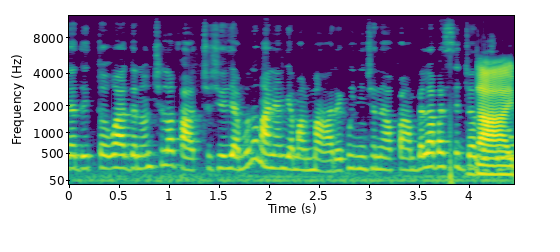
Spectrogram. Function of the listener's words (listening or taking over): taking over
